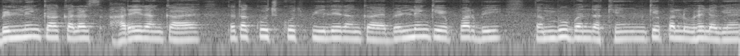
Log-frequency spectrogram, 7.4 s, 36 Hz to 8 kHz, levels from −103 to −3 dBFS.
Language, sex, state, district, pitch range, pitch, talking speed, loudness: Hindi, male, Maharashtra, Chandrapur, 190-215 Hz, 200 Hz, 220 wpm, -16 LUFS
